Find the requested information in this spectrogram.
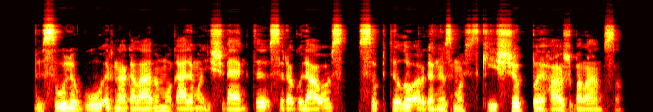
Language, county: Lithuanian, Šiauliai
